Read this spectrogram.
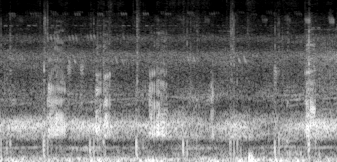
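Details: Banded bullfrogs in Thailand, caught to be cooked, give a loud chorus of nasal, droning croaks pulsing in overlapping waves about every half second, with a few sharp knocks in the background.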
